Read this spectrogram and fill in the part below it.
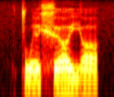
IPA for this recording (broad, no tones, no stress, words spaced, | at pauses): twɪxʲʌjʌ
